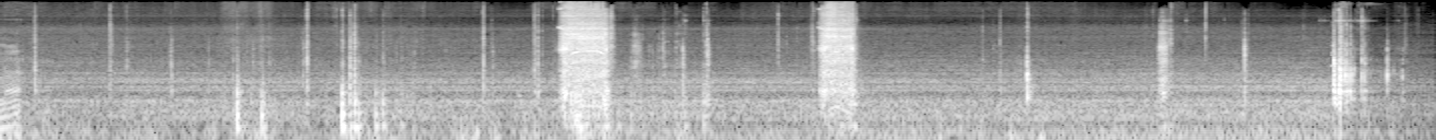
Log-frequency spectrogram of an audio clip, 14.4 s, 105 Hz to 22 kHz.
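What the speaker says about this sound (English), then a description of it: "Make this a little bit quicker and put it on an electric ratchet." Electric ratchet spinning bolts out of a Toyota Sienna 3.3 intake, heard as two loud, short buzzing bursts among scattered clicks and metallic taps in a quiet garage.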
